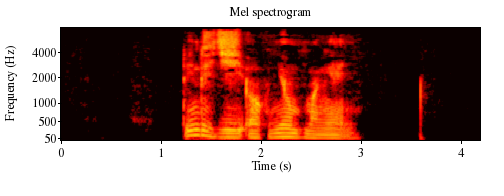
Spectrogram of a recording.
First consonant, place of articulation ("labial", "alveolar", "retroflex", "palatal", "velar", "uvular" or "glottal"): alveolar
